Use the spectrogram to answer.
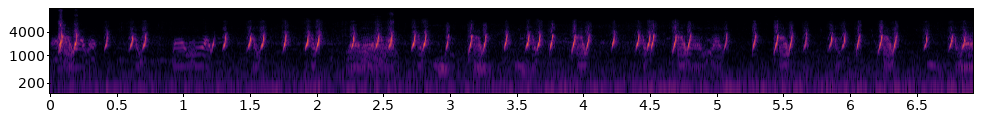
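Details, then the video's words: Common quail (batair) calling: a steady run of sharp clipped notes, mostly in pairs, repeated several times a second with short gaps, over a low constant hum. "Batair ki Awaz , Batair Sound vol 69 , Common Quail Sound 2020 | Common quail Calling"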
